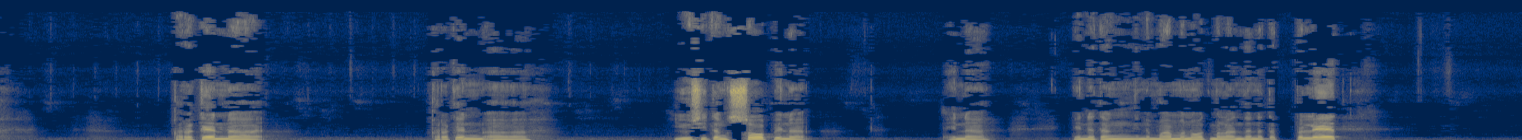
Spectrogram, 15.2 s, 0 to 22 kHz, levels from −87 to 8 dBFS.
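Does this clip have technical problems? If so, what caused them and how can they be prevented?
Yes. WMA compression damage runs throughout the whole clip, plainly audible as a ringing, washy quality on the speech with a hiss that rises and falls along with it. This is likely the result of encoding with Windows Media Audio, a transform codec, at a rate that fits roughly 48 kbps. At that rate, quantisation noise spreads in time around each sound and weak spectral detail is discarded, even though content still reaches about 20.1 kHz. To prevent it, keep a lossless master and encode at a higher bitrate or with a more efficient codec.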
